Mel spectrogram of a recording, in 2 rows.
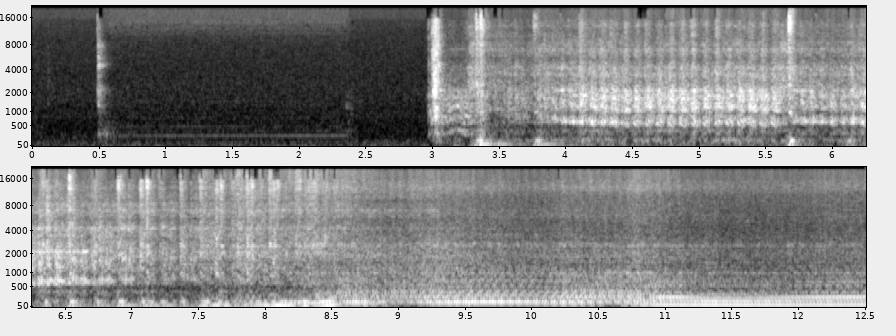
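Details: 1986 Pontiac Fiero GT, first start after about five years sitting, with earlier battery problems; fuel pump heard priming, half tank. Quiet cabin with a chime, then the engine catches at about three seconds and settles into an even, building cold run.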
